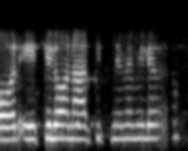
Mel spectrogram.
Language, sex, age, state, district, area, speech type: Urdu, female, 18-30, Delhi, East Delhi, urban, conversation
